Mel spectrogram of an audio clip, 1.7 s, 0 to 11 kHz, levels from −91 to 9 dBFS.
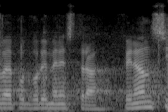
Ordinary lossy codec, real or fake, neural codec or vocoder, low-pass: Opus, 24 kbps; real; none; 7.2 kHz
